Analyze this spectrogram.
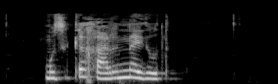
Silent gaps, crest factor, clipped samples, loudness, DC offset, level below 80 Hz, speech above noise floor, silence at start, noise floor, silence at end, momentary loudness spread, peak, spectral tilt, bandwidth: none; 18 dB; under 0.1%; -15 LUFS; under 0.1%; -60 dBFS; 55 dB; 0.45 s; -70 dBFS; 1.1 s; 7 LU; 0 dBFS; -1.5 dB/octave; 11.5 kHz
